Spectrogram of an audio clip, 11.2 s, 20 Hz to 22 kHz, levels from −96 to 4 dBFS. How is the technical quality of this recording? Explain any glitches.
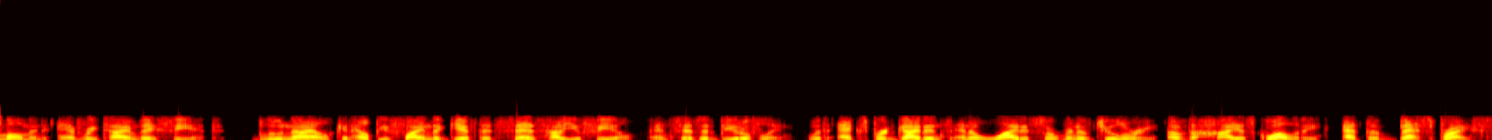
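The recording is clearly degraded. The codec colouring runs through the whole clip, and there are two brief dropouts.

Throughout, the speech sounds thin, slightly rough and synthetic, confined to a telephone band of about 300 Hz to 3.4 kHz. This is the G.729 codec at 8 kbit/s. It rebuilds each frame from a vocal-tract filter, pitch prediction and a few pulses, so fine detail and all high frequencies are lost.

At 5.82 to 5.88 s, just after "feel and says it" and before "with expert guidance and", the sound smears into a short buzzy tone or coloured noise that fades. At 8.55 to 8.61 s, after "a wide assortment of" and before "of the", the same happens more briefly. Both are VoIP packet loss concealed by the speech codec. The decoder fills gaps of about 40 ms and 20 ms (which fits two lost packets, then one) by repeating its last pitch and filter at falling gain. 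Because each frame depends on the previous one, the sound stays weak for a moment after packets return.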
